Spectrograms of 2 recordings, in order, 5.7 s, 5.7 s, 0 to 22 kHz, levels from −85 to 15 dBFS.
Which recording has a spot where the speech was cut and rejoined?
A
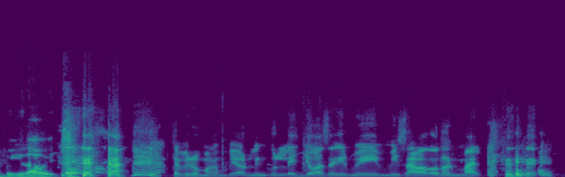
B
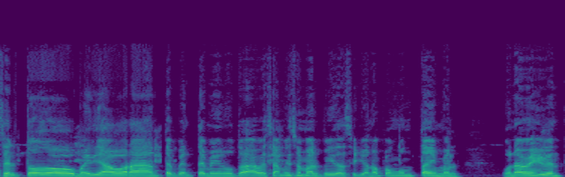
A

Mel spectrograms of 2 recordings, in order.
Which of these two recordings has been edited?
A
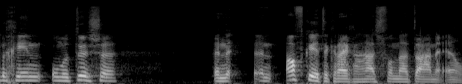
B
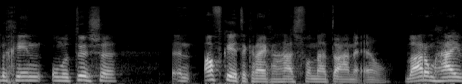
B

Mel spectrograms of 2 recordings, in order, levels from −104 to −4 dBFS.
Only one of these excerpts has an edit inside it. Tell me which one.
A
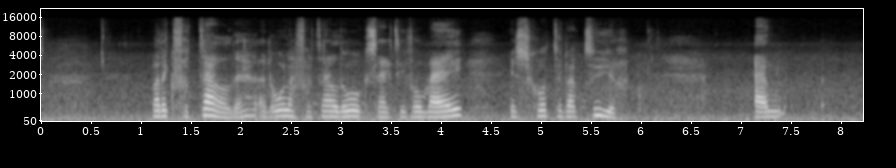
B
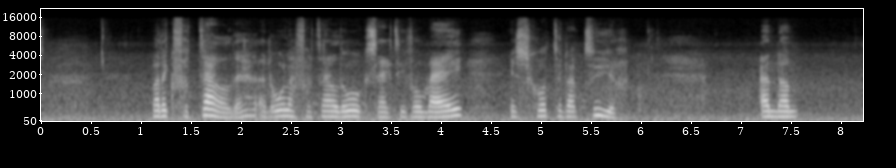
B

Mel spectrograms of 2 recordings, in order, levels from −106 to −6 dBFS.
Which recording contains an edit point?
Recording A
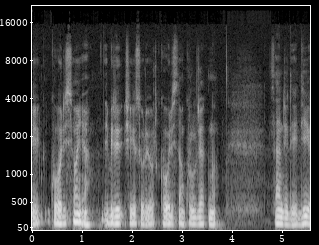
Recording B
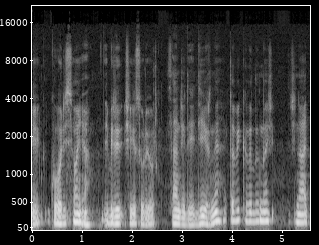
B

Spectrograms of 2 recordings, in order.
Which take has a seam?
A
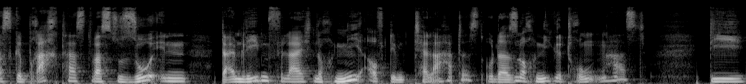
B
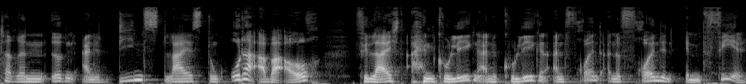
A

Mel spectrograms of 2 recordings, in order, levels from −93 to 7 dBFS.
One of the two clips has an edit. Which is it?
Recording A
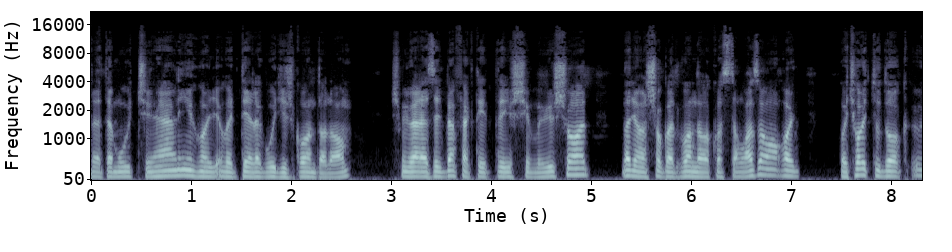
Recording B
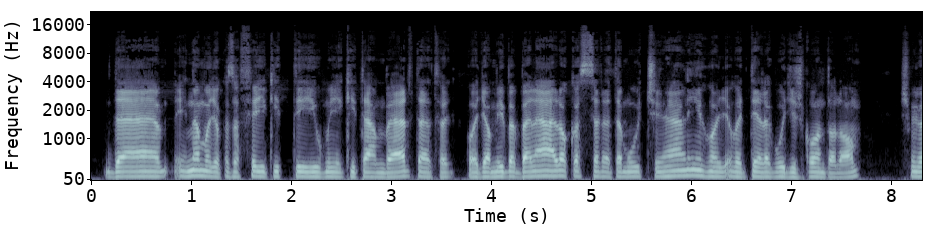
B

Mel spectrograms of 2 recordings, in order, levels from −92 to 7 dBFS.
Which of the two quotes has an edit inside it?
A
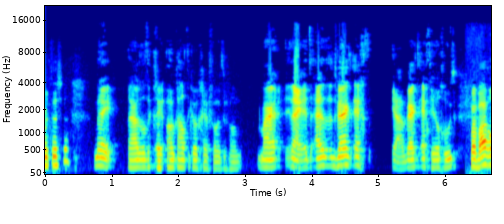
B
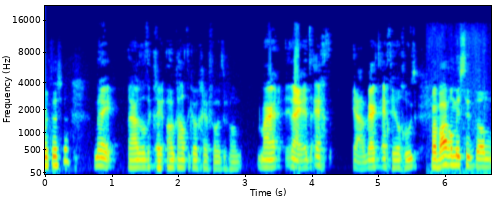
B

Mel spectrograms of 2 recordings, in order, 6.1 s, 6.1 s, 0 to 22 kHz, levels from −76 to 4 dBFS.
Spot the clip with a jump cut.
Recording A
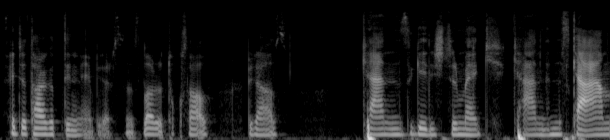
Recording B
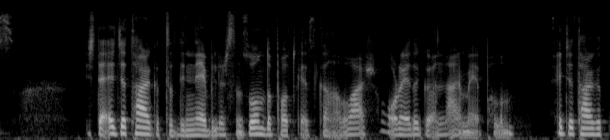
A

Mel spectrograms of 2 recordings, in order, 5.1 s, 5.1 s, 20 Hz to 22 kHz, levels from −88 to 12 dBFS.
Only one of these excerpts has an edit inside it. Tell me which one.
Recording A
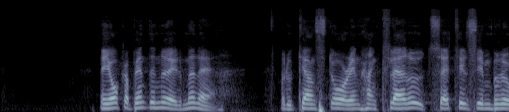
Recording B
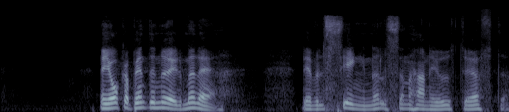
A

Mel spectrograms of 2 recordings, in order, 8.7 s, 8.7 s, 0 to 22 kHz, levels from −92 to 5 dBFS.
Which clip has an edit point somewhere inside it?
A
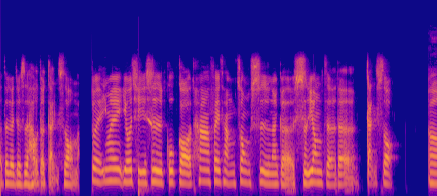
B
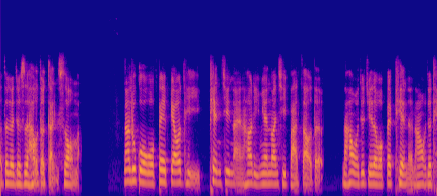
A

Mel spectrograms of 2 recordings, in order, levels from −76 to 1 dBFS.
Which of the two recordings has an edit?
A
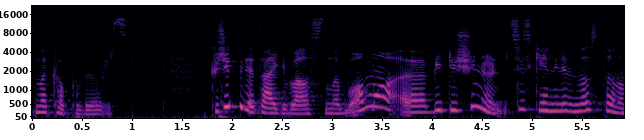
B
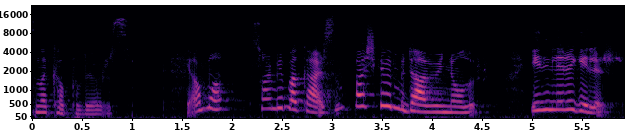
B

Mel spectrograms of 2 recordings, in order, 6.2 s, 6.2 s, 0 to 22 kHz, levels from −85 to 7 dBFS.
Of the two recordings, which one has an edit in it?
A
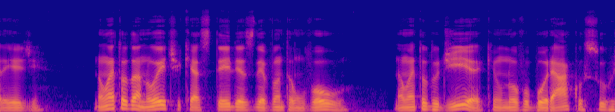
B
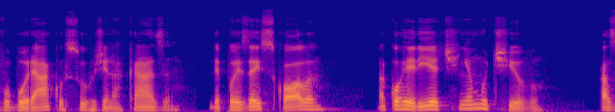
B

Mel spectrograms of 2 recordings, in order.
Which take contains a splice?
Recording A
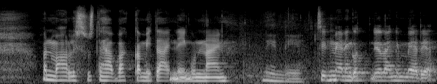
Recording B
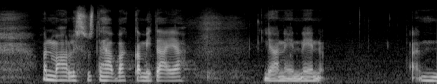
A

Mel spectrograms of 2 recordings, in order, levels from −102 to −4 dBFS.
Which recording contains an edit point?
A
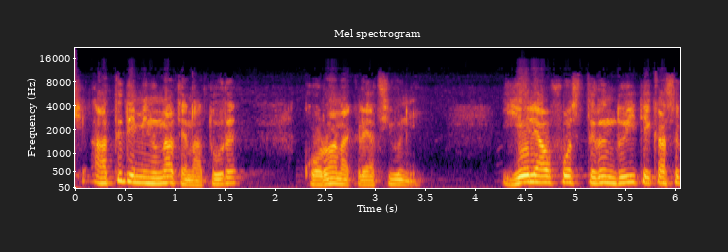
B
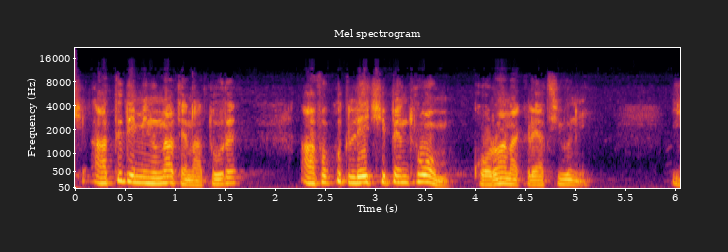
A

